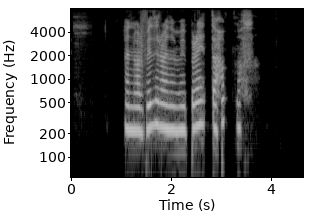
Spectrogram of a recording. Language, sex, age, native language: Icelandic, female, 14, Polish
